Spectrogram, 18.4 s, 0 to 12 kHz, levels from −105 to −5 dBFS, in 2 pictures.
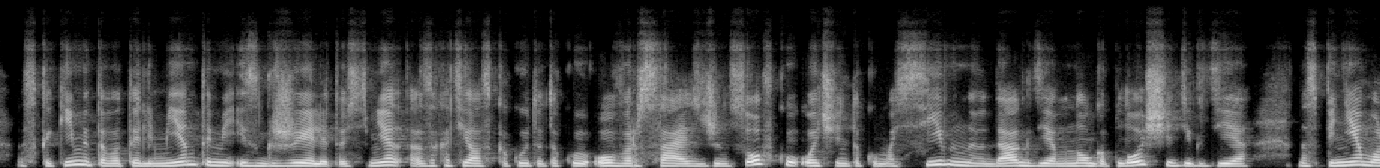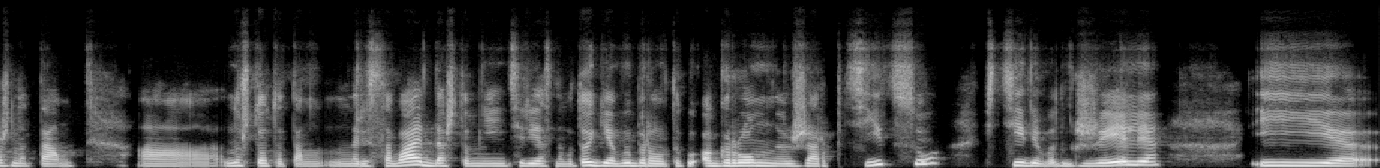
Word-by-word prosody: с - - -13
какими-то 225 +2 -1
вот 175 +1 -2
элементами 200 +5 0
из 190 0 -3
гжели. 180 -1 +2
То 155 - -8
есть 160 +3 -9
мне, 215 +3 +1
э, - - -5
захотелось 185 -1 -4
какую-то 170 -1 -6
такую 180 0 -2
оверсайз 175 -2 0
джинсовку, 180 - 0
очень 190 -3 -2
такую 165 -2 -8
массивную, 200 +3 -2
да, 175 +4 +2
где 180 -3 0
много 175 -1 -1
площади, 200 -1 +1
где 175 -1 -1 0.3
на 185 - -5
спине 205 +6 0
можно 195 -5 -1
там, 165 +1 -4 0.4
а, 125 - -6
ну, 190 +2 -1
что-то 180 -4 -2
там 160 +3 -8
нарисовать, 185 +8 +3
да, 180 -1 0
что 175 -1 -5
мне 170 0 -4
интересно. 170 -1 -2
В 155 - -7
итоге 210 +2 +4
я 180 - +3
выбрала 180 -3 +2
такую 175 - -3
огромную 190 -1 +3
жар-птицу 235 - -2 0.3
в - - -13
стиле 200 -4 +1
вот - - -4
гжели, 230 +8 +5 0.6
и 195 -3 +3
180 Hz, 155 wpm, -23 LUFS, 170-200 Hz, 0.6 s, гжели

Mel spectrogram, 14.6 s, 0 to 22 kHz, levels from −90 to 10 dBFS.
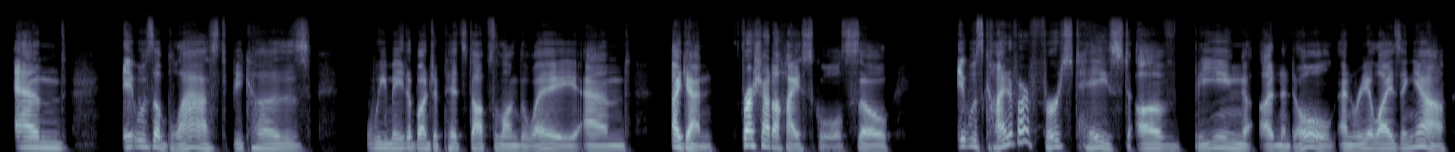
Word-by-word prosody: And 135 -3 +3 0.5
it 155 +3 +1
was 165 -1 -6
a - - +3
blast 115 +2 -1
because 115 -4 -5 0.5
we 130 +1 -5
made 125 +3 -3
a - - -2
bunch 125 0 +1
of 115 - -7
pit 110 -1 -5
stops 120 -1 -1
along 105 -1 -3
the 100 - -7
way 100 0 0
and, 95 -2 -2 0.4
again, 85 -1 +6 0.3
fresh 195 -1 +10
out 170 -4 +5
of 135 - +4
high 100 -4 +4
school. 85 -4 -10
So, 100 +1 -1 0.7
it 180 +1 +3
was 170 -6 -6
kind 140 - +2
of 250 - -5
our 285 +1 +1
first 170 - -3
taste 130 -5 -5
of 115 -4 +2 0.2
being 120 +1 -4
an 100 -1 -1
adult 95 - -2
and 110 -2 -2
realizing, 120 +3 0
"Yeah, 170 - +3
115 Hz, 155 wpm, -25 LUFS, 105-140 Hz, 0.7 s, fresh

